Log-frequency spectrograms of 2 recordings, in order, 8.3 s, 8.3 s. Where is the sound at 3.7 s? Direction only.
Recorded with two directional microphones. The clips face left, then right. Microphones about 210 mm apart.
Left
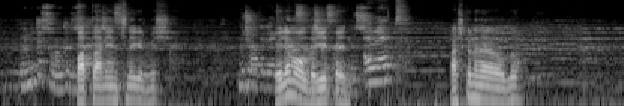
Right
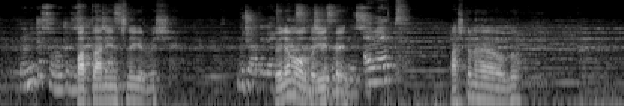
20° left (ahead or behind).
